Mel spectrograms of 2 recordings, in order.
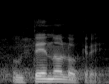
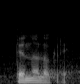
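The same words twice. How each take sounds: First: Said in the usual way. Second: "Usted no lo cree" dicho más bajo y suave; déjalo caer en voz baja; reproche suave. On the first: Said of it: "repite a la congregación". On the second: Real, not acted. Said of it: "repite más bajo". (repite a la iglesia, bajando la voz)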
